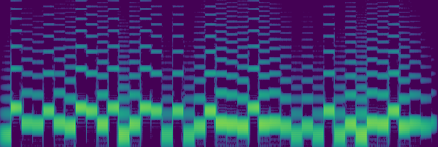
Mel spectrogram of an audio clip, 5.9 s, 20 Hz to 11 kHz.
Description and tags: Retro Melodic Tune 18 Sound
8bit, computer, cool, effect, game, melodic, melody, old, original, retro, sample, school, sound, tune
